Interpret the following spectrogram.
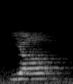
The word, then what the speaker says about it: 幺: But if it's in the telephone number, we don't say it E anymore. We say it 幺. Yes, 幺. We say the 幺, but not E.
